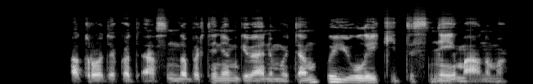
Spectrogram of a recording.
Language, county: Lithuanian, Klaipėda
